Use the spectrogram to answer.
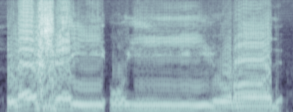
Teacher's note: Kemudian pada lafal la syai'un yurad, ya, lembutkan dalam melafalkan ya sukun yang di dalam dengan fathah karena dia ada bacaan lin, lembut di dalam melafalkannya.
